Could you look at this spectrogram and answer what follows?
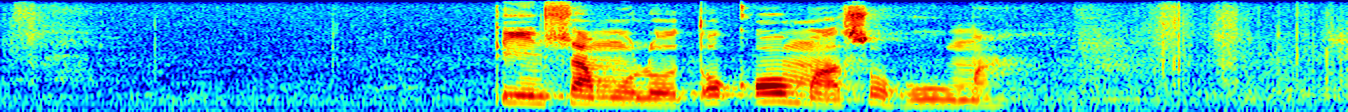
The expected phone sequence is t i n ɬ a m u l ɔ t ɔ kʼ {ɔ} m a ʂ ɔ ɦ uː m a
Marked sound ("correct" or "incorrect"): correct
